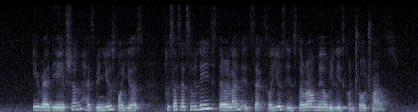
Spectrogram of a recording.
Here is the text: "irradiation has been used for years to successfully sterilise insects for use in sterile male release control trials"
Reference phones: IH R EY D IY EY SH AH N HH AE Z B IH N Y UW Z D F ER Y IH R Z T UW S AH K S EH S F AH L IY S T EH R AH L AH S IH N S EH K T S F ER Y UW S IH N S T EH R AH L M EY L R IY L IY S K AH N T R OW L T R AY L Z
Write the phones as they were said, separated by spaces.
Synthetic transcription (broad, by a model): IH R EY D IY EY SH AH N HH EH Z B IH N Y UW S F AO Y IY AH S T UW S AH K S EH S AH L IY S T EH R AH L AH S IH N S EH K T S F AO Y UW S IH N S T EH R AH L M EY L R IY L IY S K AH N T R OW L T R AY L S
